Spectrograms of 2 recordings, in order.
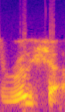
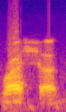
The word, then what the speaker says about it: Russia: Yeah, and then I think it's Russia, Ohio, not Russia.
